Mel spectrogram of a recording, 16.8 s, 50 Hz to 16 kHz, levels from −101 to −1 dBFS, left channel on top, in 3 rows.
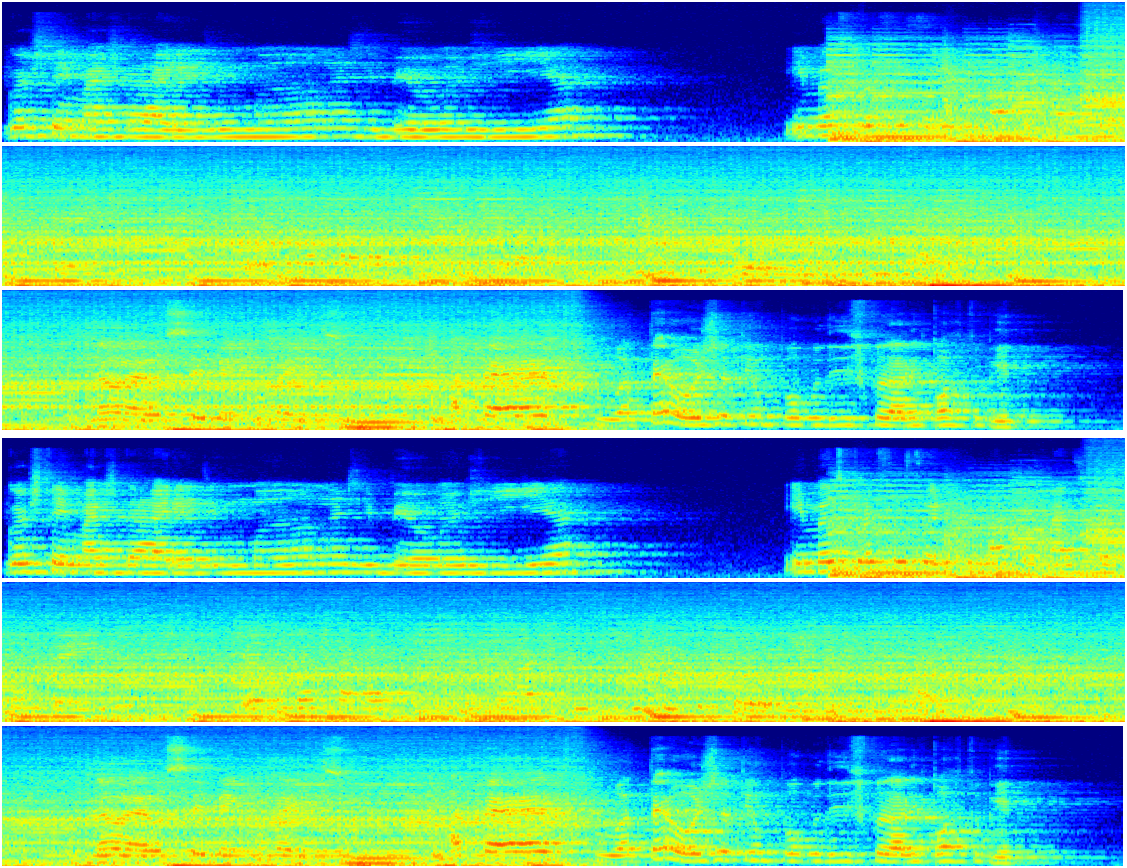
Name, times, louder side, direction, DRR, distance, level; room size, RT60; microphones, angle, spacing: voice 1, 0.0-2.9 3.9-6.3 6.8-10.5, right 1 dB, 75° right, 1 dB, 0.7 m, -33 dB
sound 1, 4.1-14.0, equal, 55° left, 0.7 m, -24 dB
sound 2, 5.4-14.1, left 2 dB, 85° left, 0.8 m, -33 dB
voice 2, 11.6-16.3, right 1 dB, 5° right, 3 dB, 0.3 m, -29 dB
6.7 x 2.6 x 2.7 m, 0.99 s
head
